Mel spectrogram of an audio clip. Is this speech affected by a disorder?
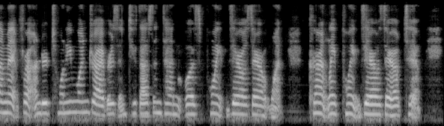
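Yes: traumatic brain injury; car crash, leg spasticity, leg braces; years after injury, leg Botox, pump, physical therapy; had tracheostomy and ventilator, relearned speech in therapy.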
